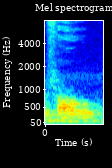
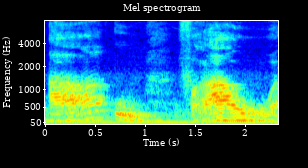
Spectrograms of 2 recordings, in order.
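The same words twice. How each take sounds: First: "Frau" read as FRO, one O sound; French reading. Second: Slow "A ou Frau", A gliding into OU; German AU diphthong. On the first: Teacher showing how French would read it, O sound. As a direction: say "Frau" with AU as a plain O. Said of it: "Si c'était en français". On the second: Teacher correcting the French reading, slow German diphthong. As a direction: draw out "Frau" as FRA-OU. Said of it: "Mais en allemand". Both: Shown as a demonstration.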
